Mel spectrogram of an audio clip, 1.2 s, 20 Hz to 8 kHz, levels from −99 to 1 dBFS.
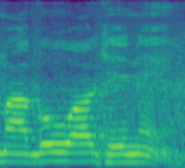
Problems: constant background noise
